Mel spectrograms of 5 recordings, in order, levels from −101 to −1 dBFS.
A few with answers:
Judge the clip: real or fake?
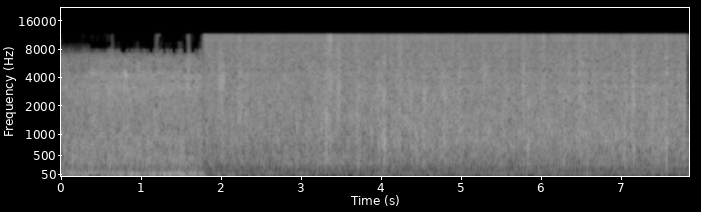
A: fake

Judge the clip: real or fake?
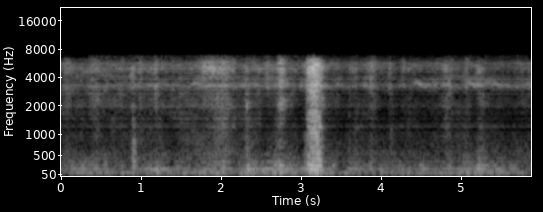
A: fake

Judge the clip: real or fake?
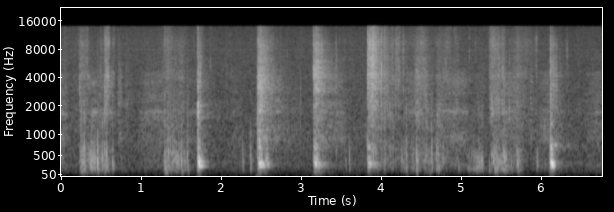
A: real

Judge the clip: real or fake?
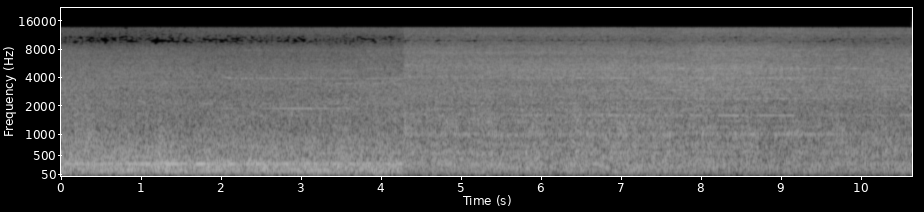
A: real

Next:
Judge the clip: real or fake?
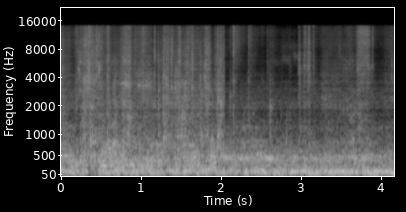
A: fake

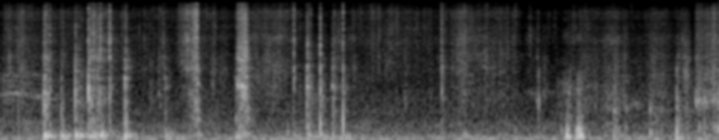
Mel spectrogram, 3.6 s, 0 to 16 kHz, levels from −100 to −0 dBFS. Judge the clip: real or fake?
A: fake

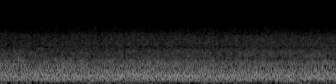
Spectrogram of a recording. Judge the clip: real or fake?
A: fake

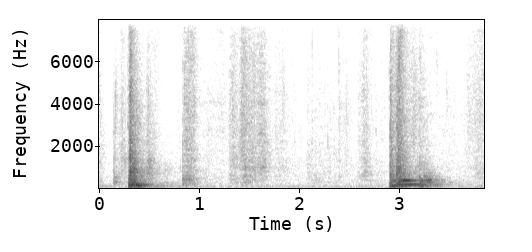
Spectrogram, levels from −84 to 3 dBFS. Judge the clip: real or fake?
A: real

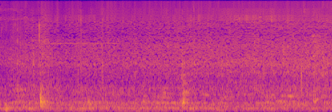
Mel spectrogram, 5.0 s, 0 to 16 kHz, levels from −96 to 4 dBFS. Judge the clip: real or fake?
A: real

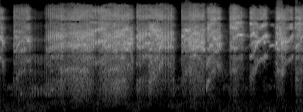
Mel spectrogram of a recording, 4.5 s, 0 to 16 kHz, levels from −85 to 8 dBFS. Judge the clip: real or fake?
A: fake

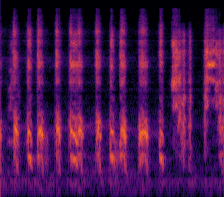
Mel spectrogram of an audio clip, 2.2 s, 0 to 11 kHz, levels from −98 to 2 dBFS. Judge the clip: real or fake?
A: fake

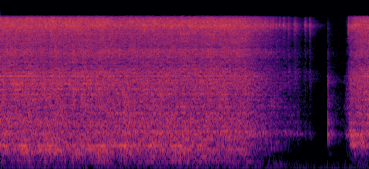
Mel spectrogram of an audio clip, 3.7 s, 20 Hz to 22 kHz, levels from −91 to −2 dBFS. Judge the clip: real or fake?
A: fake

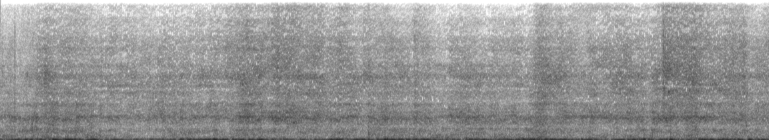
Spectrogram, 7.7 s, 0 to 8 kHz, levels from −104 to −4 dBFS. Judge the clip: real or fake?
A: fake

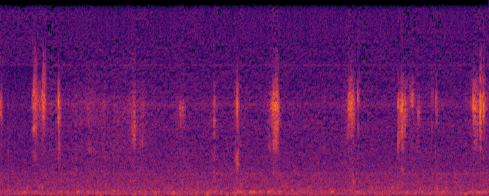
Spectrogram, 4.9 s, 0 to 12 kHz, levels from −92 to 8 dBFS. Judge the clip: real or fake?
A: real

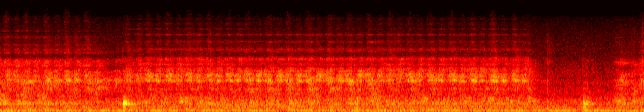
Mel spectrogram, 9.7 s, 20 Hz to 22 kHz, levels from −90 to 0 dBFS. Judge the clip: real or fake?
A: fake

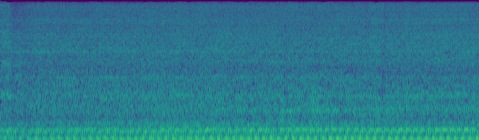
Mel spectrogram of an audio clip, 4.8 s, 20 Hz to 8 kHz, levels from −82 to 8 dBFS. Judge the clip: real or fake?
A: fake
